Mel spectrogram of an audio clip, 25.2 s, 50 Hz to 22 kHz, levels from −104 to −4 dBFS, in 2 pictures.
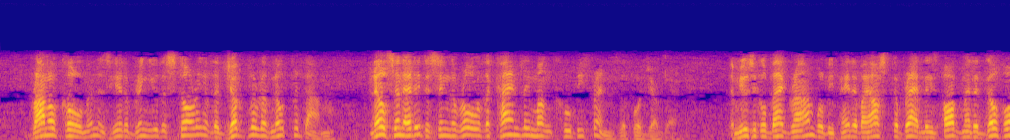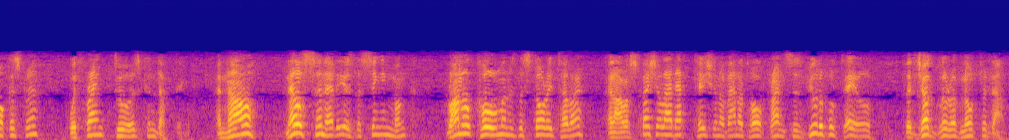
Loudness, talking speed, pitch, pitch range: -21 LUFS, 175 wpm, 180 Hz, 160-200 Hz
